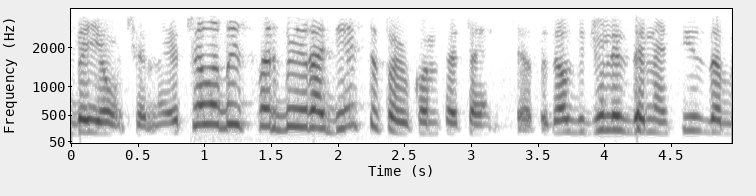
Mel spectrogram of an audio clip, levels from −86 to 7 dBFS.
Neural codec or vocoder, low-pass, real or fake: none; 3.6 kHz; real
